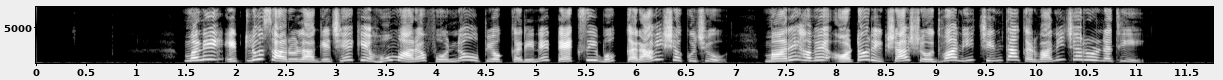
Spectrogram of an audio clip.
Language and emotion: Gujarati, happy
